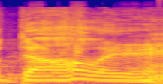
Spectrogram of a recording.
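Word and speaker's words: Dahlia: the Leia cuz welcome guest oh Dolly that's how you pronounce her name okay maybe from maybe from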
